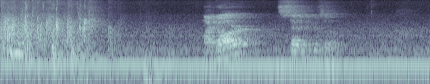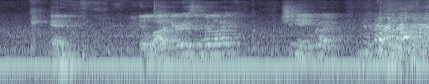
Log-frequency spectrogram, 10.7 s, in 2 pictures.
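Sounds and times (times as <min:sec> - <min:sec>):
audience hand clapping: 0:00.0 - 0:01.6
speech: 0:03.6 - 0:04.4, 0:06.0 - 0:06.5, 0:07.1 - 0:10.7
laughter: 0:05.7 - 0:10.7.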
